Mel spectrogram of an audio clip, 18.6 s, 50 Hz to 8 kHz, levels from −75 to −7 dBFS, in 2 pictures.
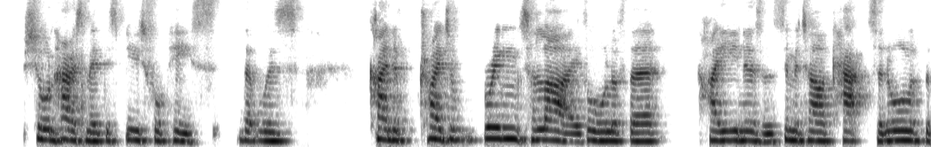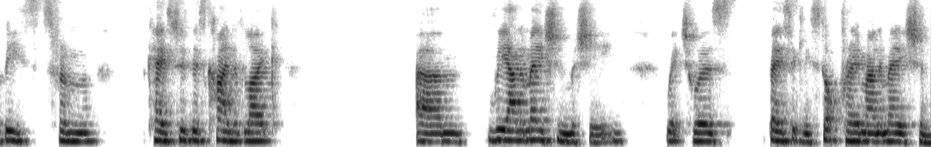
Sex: female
